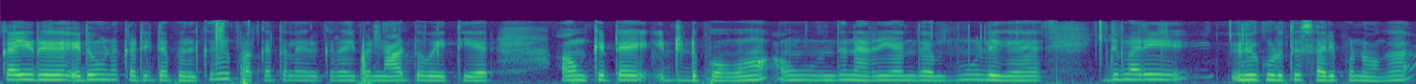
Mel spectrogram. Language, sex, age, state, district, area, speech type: Tamil, female, 18-30, Tamil Nadu, Kallakurichi, rural, spontaneous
